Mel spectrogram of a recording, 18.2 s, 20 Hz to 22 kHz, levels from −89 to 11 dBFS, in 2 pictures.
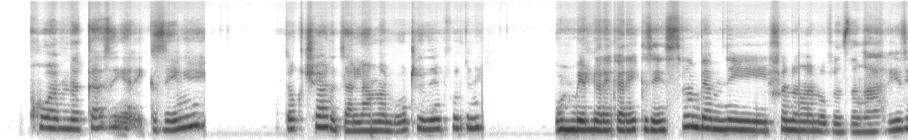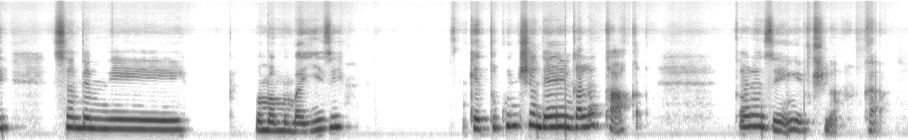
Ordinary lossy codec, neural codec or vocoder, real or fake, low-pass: none; autoencoder, 48 kHz, 128 numbers a frame, DAC-VAE, trained on Japanese speech; fake; none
